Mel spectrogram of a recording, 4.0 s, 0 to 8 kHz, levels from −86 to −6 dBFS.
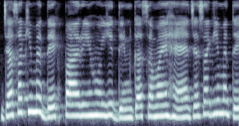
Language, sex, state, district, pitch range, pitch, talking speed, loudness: Hindi, female, Bihar, Katihar, 230-275 Hz, 255 Hz, 240 wpm, -12 LUFS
